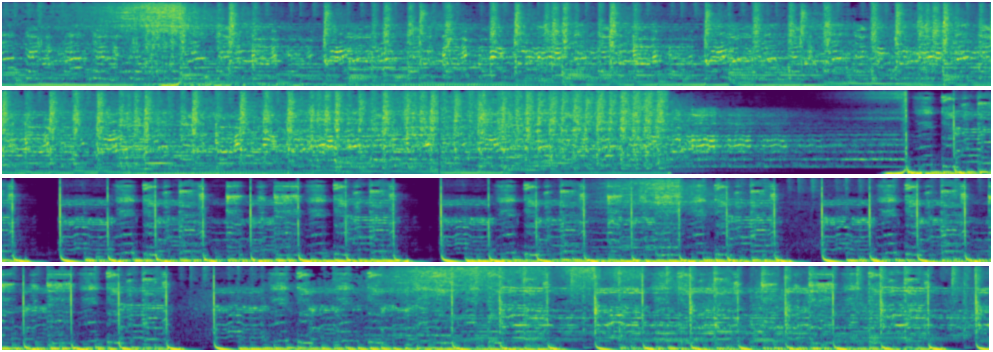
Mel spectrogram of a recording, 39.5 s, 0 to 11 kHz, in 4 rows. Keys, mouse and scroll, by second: 6.0-6.5 alt+scroll up 1, 7.4-7.8 alt+scroll up 1, 9.0-9.5 alt+scroll up 1, 9.6-10.3 alt+scroll down 1, 20.7 alt+scroll down 1, 33.7-34.4 alt+scroll down 1, 34.4 double click.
